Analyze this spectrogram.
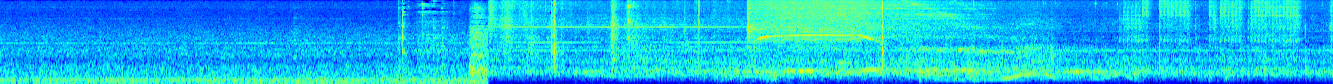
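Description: Workshop tool noise: a steady hum at first, then clicks and clatter of hand tools, with a small power tool whirring and hissing briefly near the middle.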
